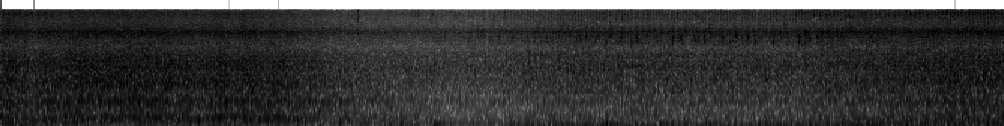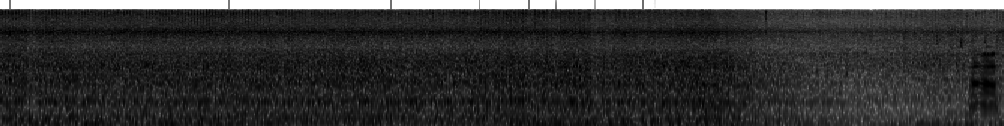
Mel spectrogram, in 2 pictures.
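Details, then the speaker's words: Toyota Kijang after emission-control module repair, test lamp connected to the solenoid circuit: smooth, even idle with the lamp on, climbing cleanly when revved and settling back without misses or knocks; at high revs the lamp goes out, so the solenoid works. Normal idle and revving. "Nah jadi ini mobil sudah hidup ya saat stasioner lampu menyala seperti ini kita akan coba gas"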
